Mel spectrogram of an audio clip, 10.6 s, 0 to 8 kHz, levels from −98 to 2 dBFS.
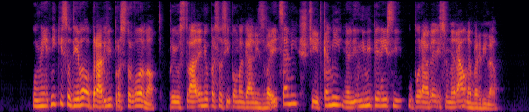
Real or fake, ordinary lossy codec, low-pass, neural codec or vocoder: fake; none; none; codec, 16 kHz, 2 kbps, FreqCodec, larger model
